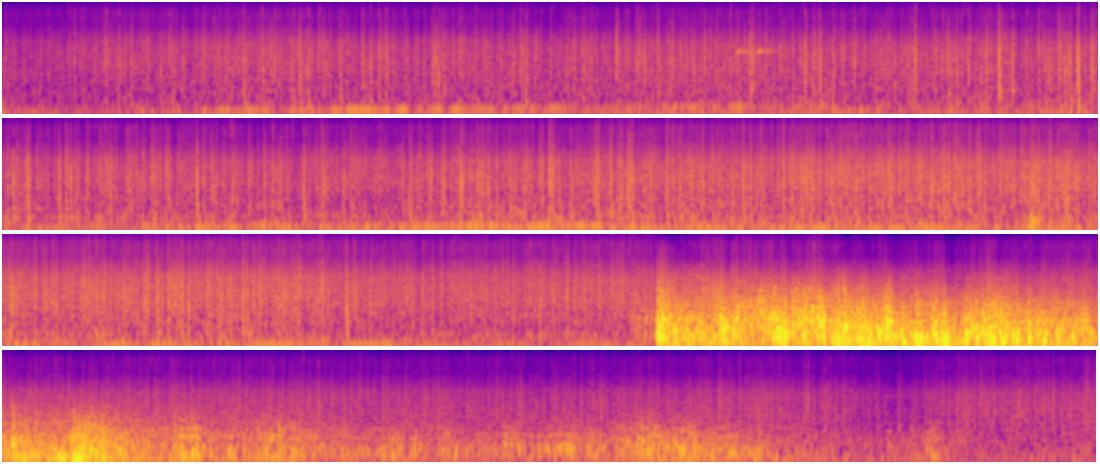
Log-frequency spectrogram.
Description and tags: Rain on umbrella
field-recording, rain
